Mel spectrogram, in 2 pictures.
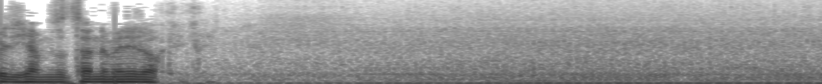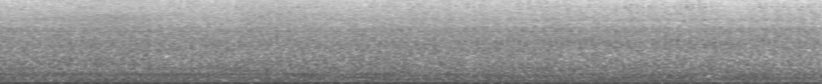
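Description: A twin-engine propeller plane drones in flight.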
